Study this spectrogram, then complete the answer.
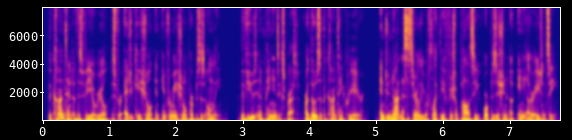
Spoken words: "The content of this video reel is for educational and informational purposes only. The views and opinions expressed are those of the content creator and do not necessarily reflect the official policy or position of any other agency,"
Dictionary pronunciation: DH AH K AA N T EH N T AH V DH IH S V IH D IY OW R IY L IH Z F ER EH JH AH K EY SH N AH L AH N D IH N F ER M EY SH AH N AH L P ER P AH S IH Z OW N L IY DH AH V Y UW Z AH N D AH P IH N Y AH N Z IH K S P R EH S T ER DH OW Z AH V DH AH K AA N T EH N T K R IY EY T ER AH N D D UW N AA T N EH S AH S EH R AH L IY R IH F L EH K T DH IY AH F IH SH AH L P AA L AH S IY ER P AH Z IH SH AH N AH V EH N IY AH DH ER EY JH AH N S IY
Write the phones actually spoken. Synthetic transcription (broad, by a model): DH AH K AA N T EH N T AH V DH IH S V IH D IY OW R IY L IH Z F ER EH JH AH K EY SH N L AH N IH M F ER M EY SH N L P ER P AH S IH Z OW N L IY DH AH V Y UW Z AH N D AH P IH N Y N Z IH K S P R EH S T ER DH OW Z AH V DH AH K AA N T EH N K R IY EY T ER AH N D D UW N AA T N EH S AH S EH R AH L IY R IH F L EH K T DH IY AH F IH SH L P AA L AH S IY ER P AH Z IH SH AH N AH V EH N IY AH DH ER EY JH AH N S IY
